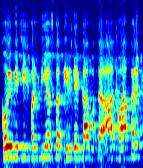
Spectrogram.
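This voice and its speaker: A man's voice: high-pitched, little pitch movement, quick pace. A man speaking as a party spokesman in a heated political debate, talking assertively and insisting on being heard. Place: large hall with public audience. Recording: echoey hall, faint noise.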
